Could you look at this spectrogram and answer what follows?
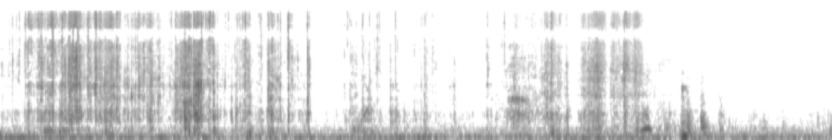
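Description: Aluminium foil crinkling and rustling as a foil-wrapped sandwich is unwrapped by hand, loudest in the first few seconds and softer after. A short knock comes about ten seconds in.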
